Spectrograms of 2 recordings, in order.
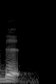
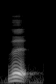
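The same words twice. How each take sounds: First: The word begins with a plain B sound. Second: The word begins with a V-like sound. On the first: The speaker calls it wrong. "not bit" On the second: The speaker calls it right. "it would be bit"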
